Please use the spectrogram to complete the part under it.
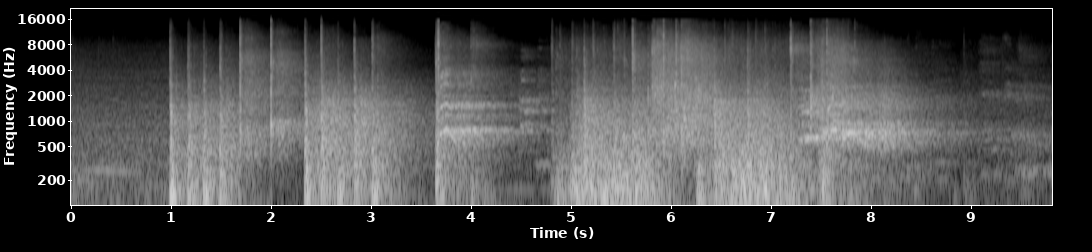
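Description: A young man claps his hands sharply.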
